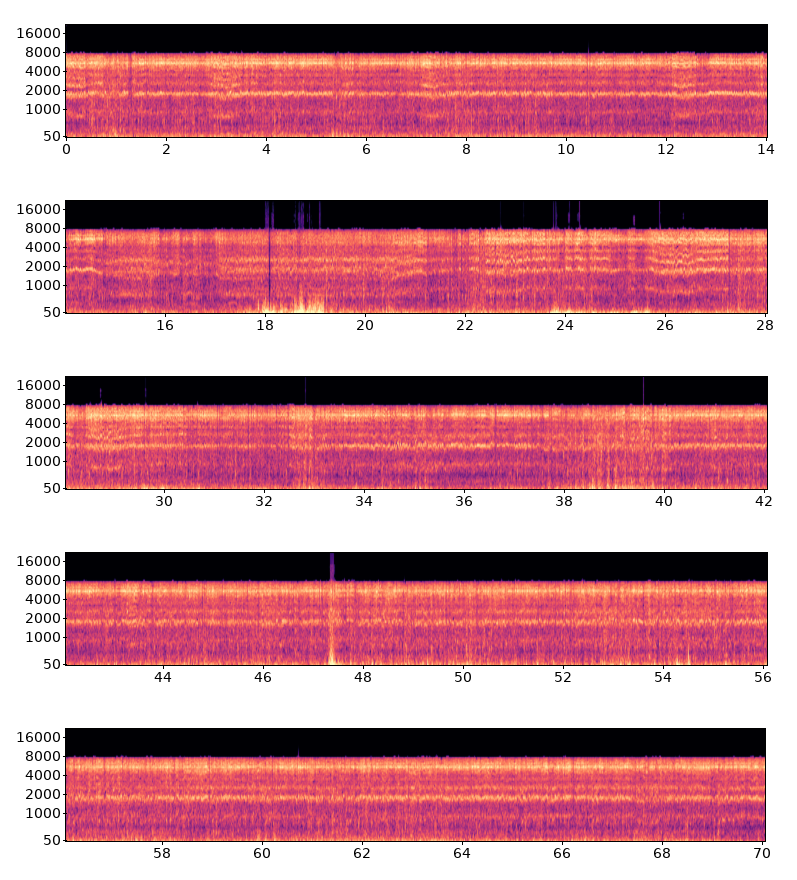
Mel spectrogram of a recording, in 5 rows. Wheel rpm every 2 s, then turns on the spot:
230, 230, 240, 230, 230, 230, 230, 210, 200, 190, 210, 230, 230, 230, 230, 230, 220, 220, 230, 220, 220, 230, 230, 230, 230, 230, 230, 210, 210, 230, 230, 230, 230, 230, 230.
none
